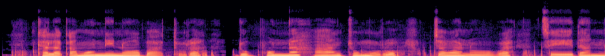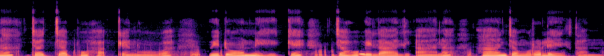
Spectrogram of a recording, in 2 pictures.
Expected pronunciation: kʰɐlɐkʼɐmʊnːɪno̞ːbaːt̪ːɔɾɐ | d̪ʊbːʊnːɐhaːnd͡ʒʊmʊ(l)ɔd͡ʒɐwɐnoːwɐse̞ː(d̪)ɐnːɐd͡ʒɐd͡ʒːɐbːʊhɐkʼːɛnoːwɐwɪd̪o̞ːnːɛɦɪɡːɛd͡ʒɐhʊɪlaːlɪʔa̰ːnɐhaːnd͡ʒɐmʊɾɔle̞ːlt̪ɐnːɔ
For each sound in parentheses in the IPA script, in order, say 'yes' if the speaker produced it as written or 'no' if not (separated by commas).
no, yes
